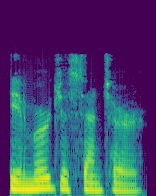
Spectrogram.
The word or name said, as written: emergicenter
